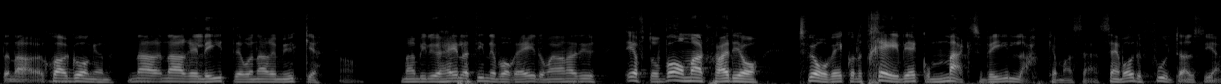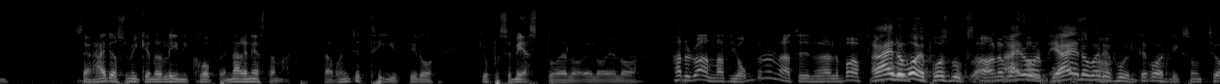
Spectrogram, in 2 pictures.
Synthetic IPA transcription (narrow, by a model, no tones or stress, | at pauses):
d̪̥ɛnd̪æ̰ɾɧæɾɡɔŋːənnæɾnæɾæliːt̪əɔnæɾæɾmʏkːə | manvɪlːəjɵɦeːlat̪ʰiːd̪ənvɑːɾɾeːd̪ʊmɛnanhad̪ːəjɵ | ɛft̪əɾvɑːɾmat̪ɧhad̪ːəjɑː | t̪ʰvoːvɛkːʊɾɛlːət̪ʰɾeːvɛkːəɾmaksviːla̰kʰanmansɛ̰jːa̰sɛnvɑɾd̪ɛfɵlt̪œ̰lst̪ɪjɛ̰nː | sɛnɦad̪ːəjɑːsɔmʏkːənɛliːnɪkʰɾɔpːənːæɾɛnɛst̪ama̰t̪ɧd̪̥æɾvɑɾjʏʏɪnt̪ət̪ʰiːd̪̚t̪ʰɪlɔ | ɡ̥oːpʰɔsɛmɛst̪əɾɛlːəɾɛlːəɾɛlːəɾ | had̪ːəd̪ɵanːat̪jɔbːɪd̪ɛnhæʈʰiːd̪ənɛlːəɾbɑːɾanæɪd̪ɔvaɾjəpʰɾɔst̪bʊksnæd̪jad̪ɔvɑd̪ɛfɵlt̪̚d̪ɛvaɾdɛlɪksɔmt̪ʰː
